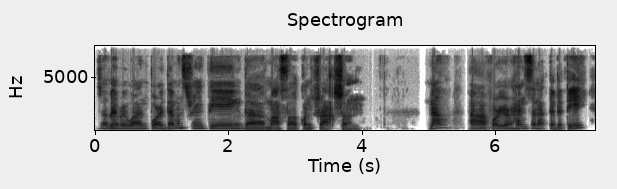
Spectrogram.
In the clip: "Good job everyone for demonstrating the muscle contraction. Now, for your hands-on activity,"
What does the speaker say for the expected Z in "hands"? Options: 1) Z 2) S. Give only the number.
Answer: 2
